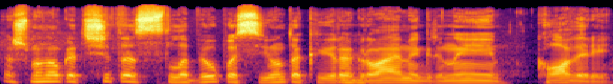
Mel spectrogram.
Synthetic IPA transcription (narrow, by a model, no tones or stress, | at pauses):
ɐʃmɐnɐʊkɐt̪ʃʲɪt̪ɐslˠɐbʲɛʊpɐsʲɪjʊŋt̪ɐkɐɪiːɾɐɡɾoːjɛmʲɪɡɾʲɪnɐɪ | kʰoːʋʲɛɾʲɛ̰ɪ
